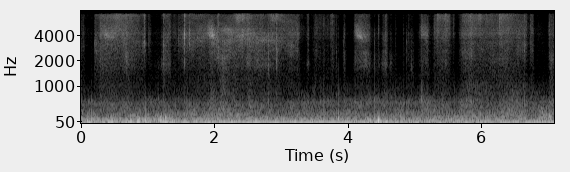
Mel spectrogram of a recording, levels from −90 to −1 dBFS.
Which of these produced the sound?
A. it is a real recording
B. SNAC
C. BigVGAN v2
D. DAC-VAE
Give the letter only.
D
